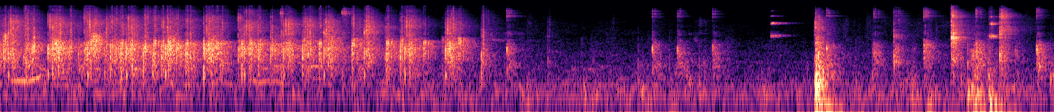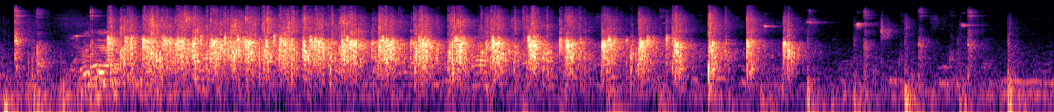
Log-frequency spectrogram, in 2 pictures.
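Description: Table tennis ball clicking off bats and the table in a rally, in a stretch of sparse separate clicks with one heavier knock, set between two loud stretches of dense hall noise that PANN hears as voices.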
